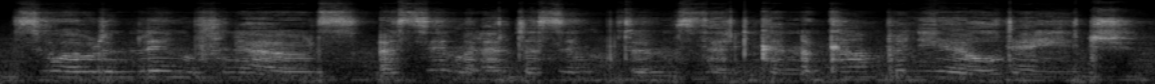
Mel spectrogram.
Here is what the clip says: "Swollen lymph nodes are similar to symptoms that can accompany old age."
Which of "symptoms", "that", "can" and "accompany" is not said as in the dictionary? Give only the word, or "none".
none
